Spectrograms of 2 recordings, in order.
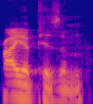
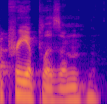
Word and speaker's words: priapism: I've heard of that a priapism oh not not a prism Rags knows his erection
